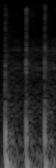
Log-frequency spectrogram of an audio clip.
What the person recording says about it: okay and you know the bread is baked when you tap it and it's a hollow sound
